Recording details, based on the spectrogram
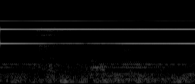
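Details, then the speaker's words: Laptop motherboard, probing capacitors at the controller that should carry 3.3 V: the multimeter beeps continuously and reads 0 ohms, so the 3.3 V rail is shorted to ground after the second MOSFET; PCH inside the processor found dead. "checking here you can hear the multimeter is beeping and this is zero zero ohms on the other side"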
